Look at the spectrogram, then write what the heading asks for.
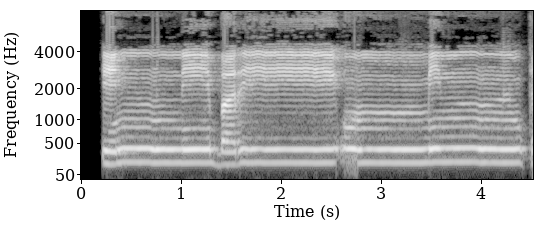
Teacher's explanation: را یا مد زیر ری، حمزہ دو پیش، حمزہ میم دو پیش میم نون زیر من، یعنی با کے بعد را کو یا کے ساتھ ملائیں گے اور اس کے بعد حمزہ کو میم کے ساتھ ملائیں گے. بریء منک مد کریں گے کیونکہ یا کے اوپر جو ہے وہ بڑی مد ہے، تو اس کو 3 سے 5 الف کی مقدار میں کھینچیں گے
